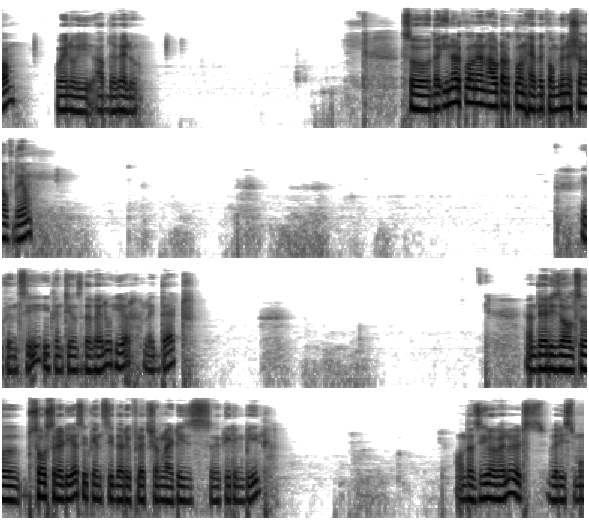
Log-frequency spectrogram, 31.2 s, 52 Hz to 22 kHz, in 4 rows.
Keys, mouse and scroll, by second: 1.9-2.3 scroll down 2, 2.6-2.9 scroll up 2.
